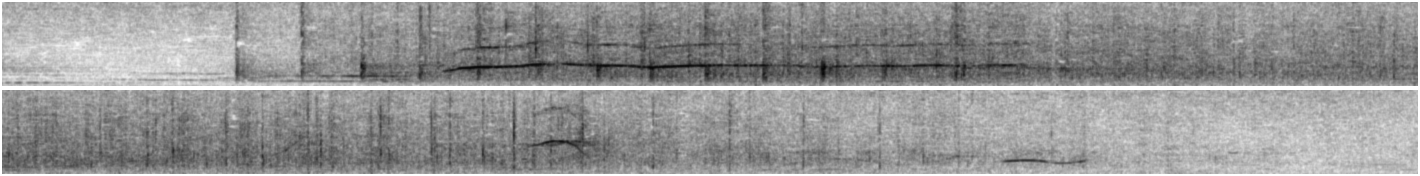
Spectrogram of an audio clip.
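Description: A large crowd murmurs quietly outdoors.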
